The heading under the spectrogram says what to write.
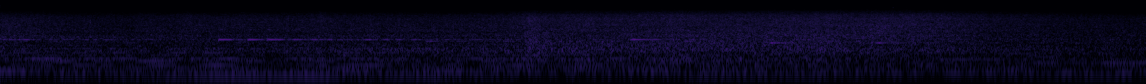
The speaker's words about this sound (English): As you stroll slowly into the sea with the waves lapping gently at your feet, the sound of the ebb and flow of the tide as it caresses the beach, a never-repeating signal for you to relax deeper.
